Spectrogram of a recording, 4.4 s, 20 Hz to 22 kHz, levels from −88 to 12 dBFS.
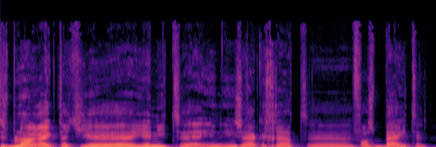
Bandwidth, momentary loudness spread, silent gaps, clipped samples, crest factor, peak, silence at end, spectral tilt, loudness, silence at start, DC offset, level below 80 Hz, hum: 16.5 kHz; 8 LU; none; under 0.1%; 16 dB; -4 dBFS; 0.1 s; -7 dB/octave; -22 LUFS; 0 s; under 0.1%; -38 dBFS; none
